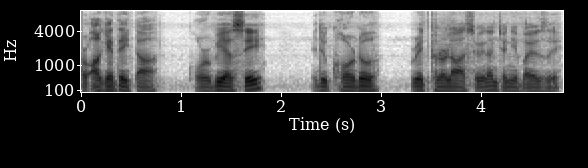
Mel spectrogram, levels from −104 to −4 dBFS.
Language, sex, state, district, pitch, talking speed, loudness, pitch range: Nagamese, male, Nagaland, Dimapur, 95 Hz, 185 wpm, -20 LUFS, 90-100 Hz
